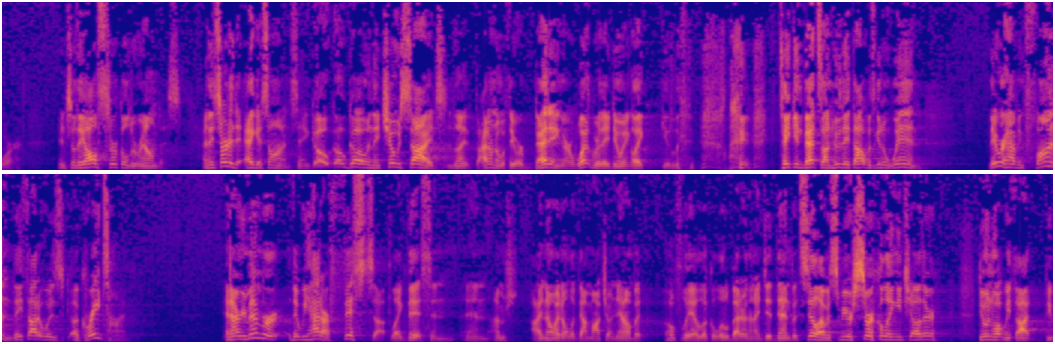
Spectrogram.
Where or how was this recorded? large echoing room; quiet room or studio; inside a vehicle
large echoing room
